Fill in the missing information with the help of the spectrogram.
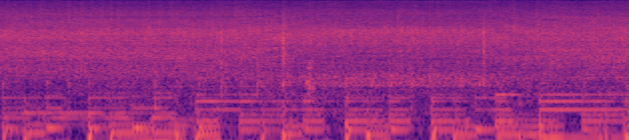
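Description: Steady, loud sizzling of maitake mushrooms frying in a hot frying pan, pressed down by a pot set on top to brown them evenly. A continuous crackling hiss with small pops throughout and no voices.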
